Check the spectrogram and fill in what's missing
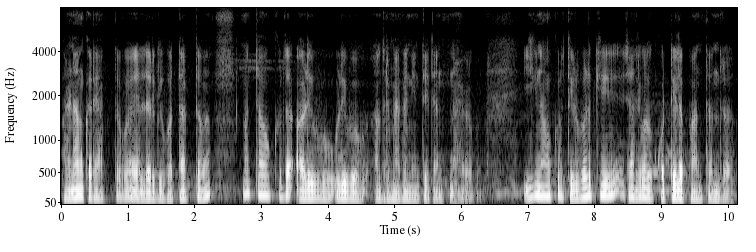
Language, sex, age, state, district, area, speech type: Kannada, male, 30-45, Karnataka, Dharwad, rural, spontaneous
